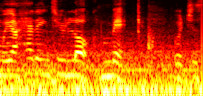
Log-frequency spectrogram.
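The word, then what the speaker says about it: Muick: We're back on the road and we are heading to Loch Morich, which is spelled M-U-I-C-K.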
